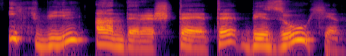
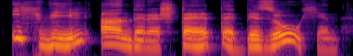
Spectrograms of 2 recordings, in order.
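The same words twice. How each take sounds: The two takes are said the same way.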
